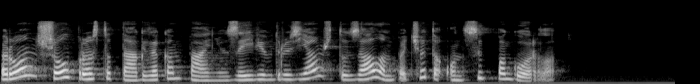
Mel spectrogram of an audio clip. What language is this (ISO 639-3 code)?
rus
